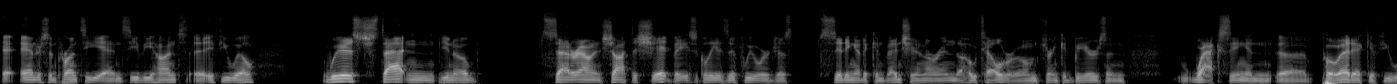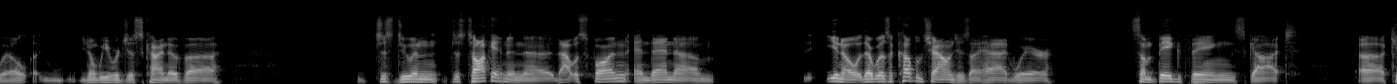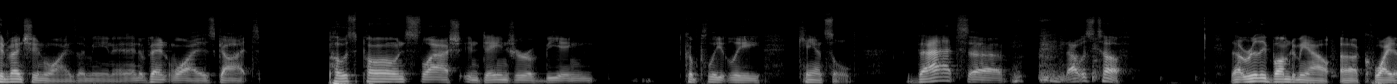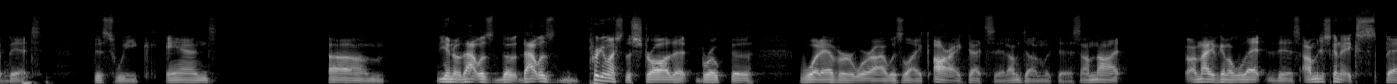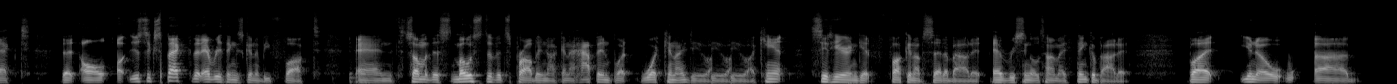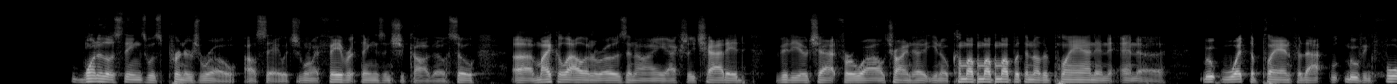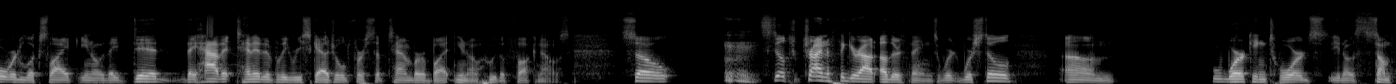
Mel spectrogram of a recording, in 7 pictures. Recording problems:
audio stuttering; at 1:03 and at 1:19

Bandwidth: 14.5 kHz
